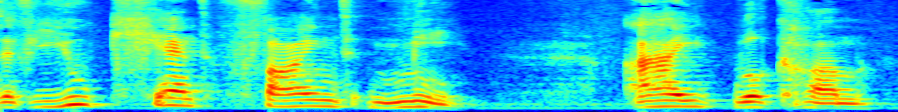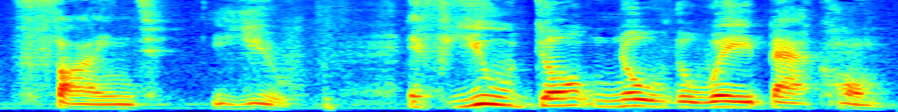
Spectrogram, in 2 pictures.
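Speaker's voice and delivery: very slow, measured promise; God's reassuring answer. Acted. God answering the plea of the lost, slow and reassuring. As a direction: answer word by word, drawn out. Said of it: "what the Ribono Shel Olam answers".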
